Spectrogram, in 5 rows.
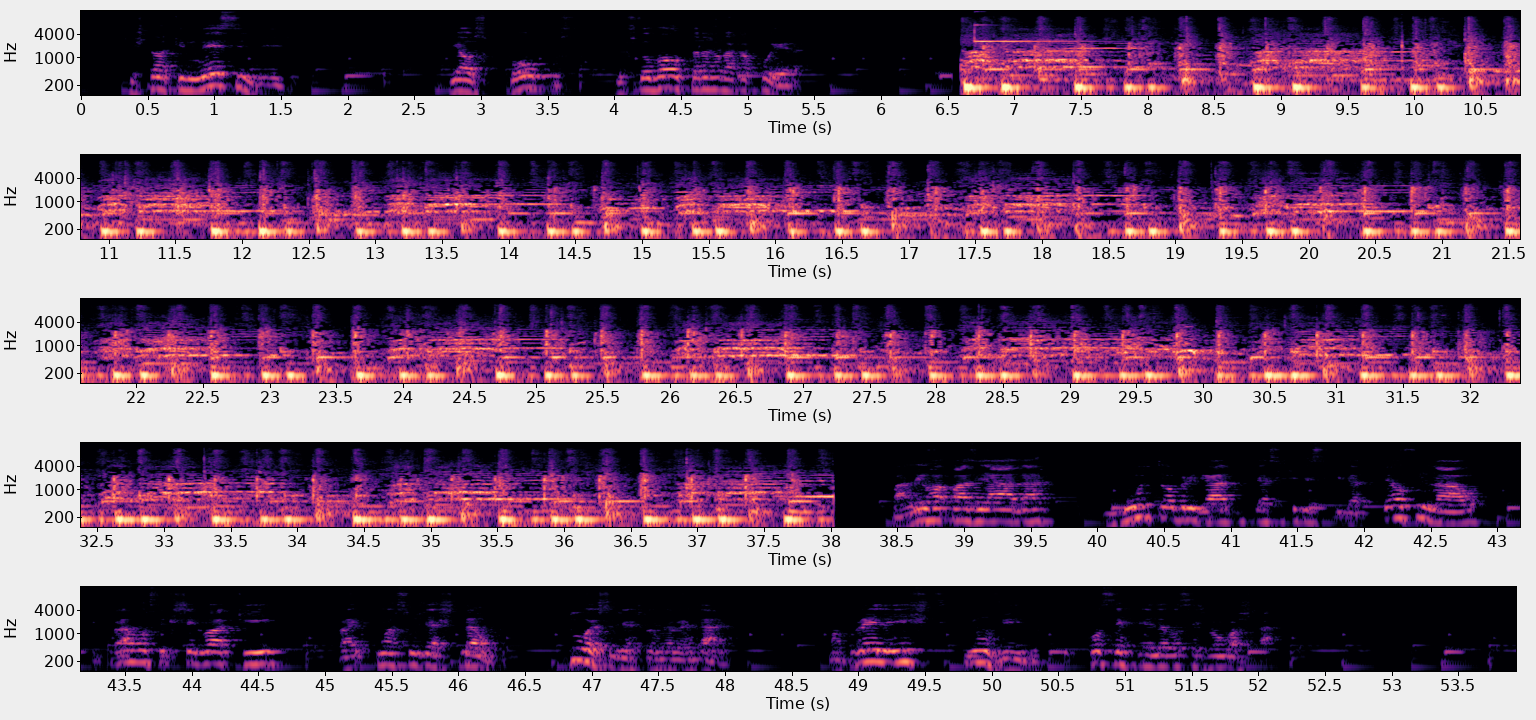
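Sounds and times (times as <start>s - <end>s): jingling rattling percussion: 0.0s - 53.9s
berimbaus and drum rhythm: 5.7s - 53.9s
group singing: 6.7s - 38.1s.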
